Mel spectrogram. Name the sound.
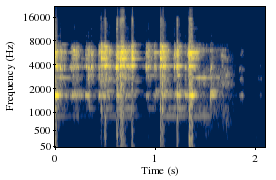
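ringing a bell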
